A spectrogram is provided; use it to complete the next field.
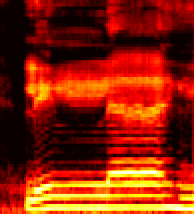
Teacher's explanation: ലില്ലാഹി എന്ന പദത്തിൽ ലാമിന് മുമ്പ് കസർ ആയതുകൊണ്ട് അഥവാ നേരിയതായ രൂപത്തിലാണ് ഉച്ചരിക്കേണ്ടത്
